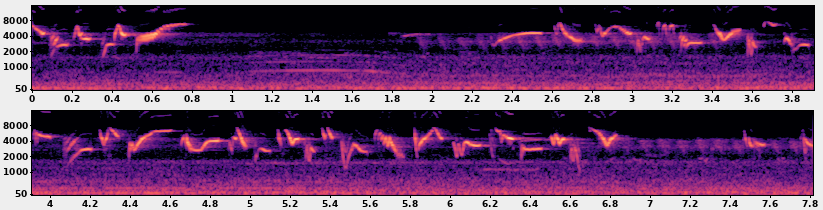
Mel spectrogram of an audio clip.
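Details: Fancy canary in a song-training recording, singing a luxurious gacor song filled with blackthroat and edel sanger phrases: a brief opening burst, a pause, then a long, rapid run of high, sharply slurred chirps.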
